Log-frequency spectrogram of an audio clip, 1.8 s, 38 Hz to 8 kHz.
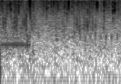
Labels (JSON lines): {"label": "biophony, croak", "recorder": "SoundTrap 500"}
{"label": "biophony", "recorder": "SoundTrap 500"}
